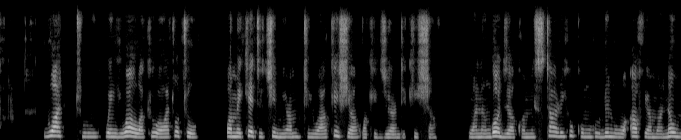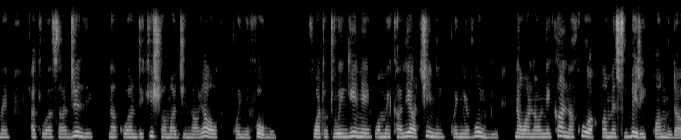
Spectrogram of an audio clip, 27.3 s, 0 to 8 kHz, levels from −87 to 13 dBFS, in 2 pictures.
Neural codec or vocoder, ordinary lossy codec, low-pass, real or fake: codec, 16 kHz, 4.8 kbps, FACodec; Opus, 64 kbps; 7.2 kHz; fake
